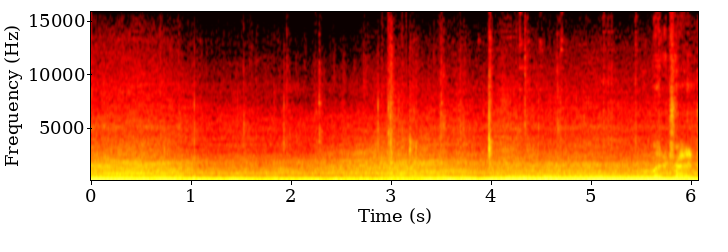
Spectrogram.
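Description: A 1964 Ford Galaxie 500 with a 427 engine and 4-speed runs with a deep, steady rumble that carries throughout at close range, and a voice talks over it.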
